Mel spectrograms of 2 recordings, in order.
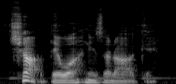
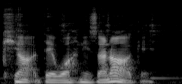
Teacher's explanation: Akwesasne has also changed THIA clusters pronounced Cha into KHIA clusters pronounced Kya.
